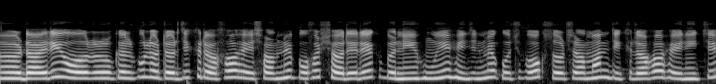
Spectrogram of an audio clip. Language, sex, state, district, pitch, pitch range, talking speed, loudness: Hindi, female, Bihar, West Champaran, 280 Hz, 270-315 Hz, 200 wpm, -14 LUFS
